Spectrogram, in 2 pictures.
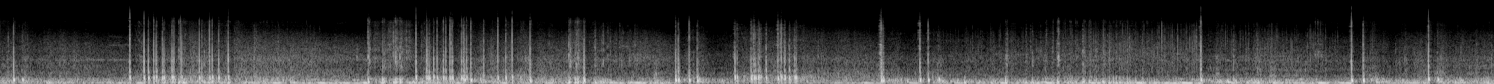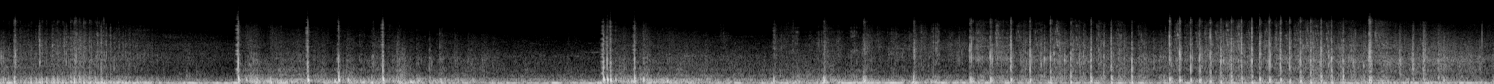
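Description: Fireworks display: aerial shells and firework effects going off in many sharp bangs close together, over a continuous low rumble.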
